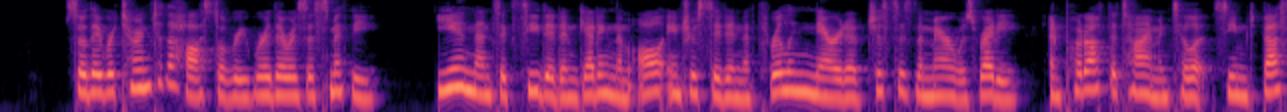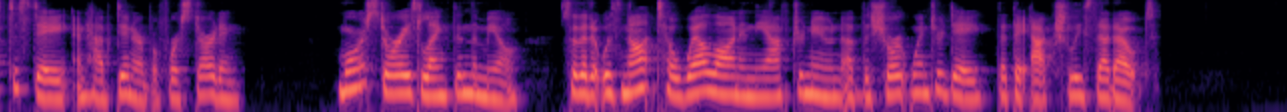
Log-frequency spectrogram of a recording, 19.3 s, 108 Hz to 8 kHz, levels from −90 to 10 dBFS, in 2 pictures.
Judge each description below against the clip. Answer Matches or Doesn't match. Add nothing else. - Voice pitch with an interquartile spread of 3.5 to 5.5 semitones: Doesn't match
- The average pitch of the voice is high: Matches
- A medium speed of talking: Doesn't match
